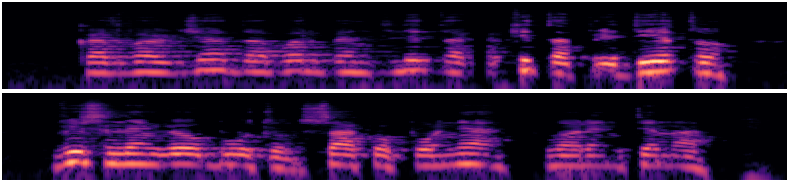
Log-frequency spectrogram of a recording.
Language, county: Lithuanian, Šiauliai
